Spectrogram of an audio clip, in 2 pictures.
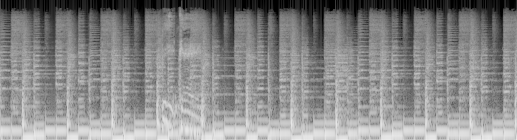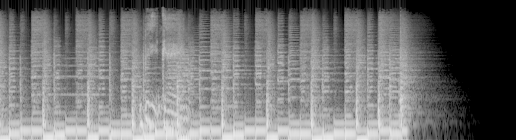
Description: Classic reggae music with that skank bounce reggae feeling.
Aeolian/Minor
reggae instrumentals
laid back
chilled
off beat
drums
skank guitar
hammond organ
percussion
horns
